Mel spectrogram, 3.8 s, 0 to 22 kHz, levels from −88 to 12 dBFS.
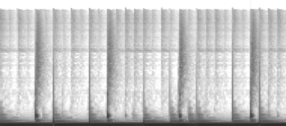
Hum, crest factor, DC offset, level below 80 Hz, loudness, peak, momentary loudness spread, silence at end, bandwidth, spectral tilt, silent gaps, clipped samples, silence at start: none; 10 dB; under 0.1%; -10 dBFS; -13 LUFS; 0 dBFS; 1 LU; 0 s; 14.5 kHz; -6 dB/octave; none; under 0.1%; 0 s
